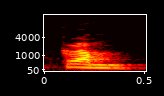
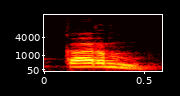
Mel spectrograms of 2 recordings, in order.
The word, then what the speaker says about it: कर्म: क्रम। अब दोनों में मेरे उच्चारण में आप ध्यान दीजिए। एक में मैंने करा है कर्म क्रम र बहुत थोड़ी मात्रा के लिए क्योंकि अधूरा है।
